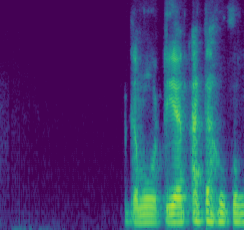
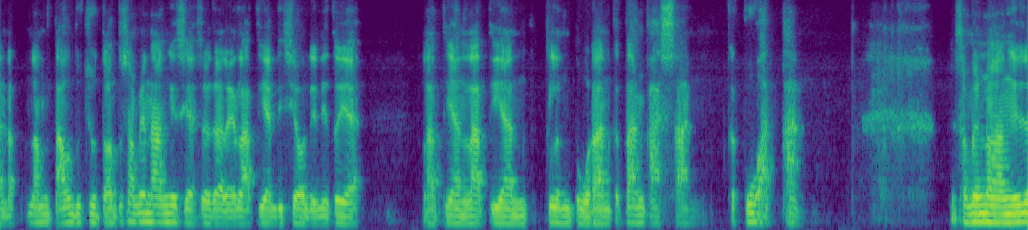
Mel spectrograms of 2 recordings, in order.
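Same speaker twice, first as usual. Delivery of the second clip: normal talking voice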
